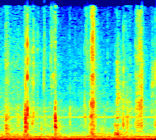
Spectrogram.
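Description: Faint, scattered crackles of a foil trading-card booster-pack wrapper being handled and worked at while it is opened, about half a dozen separate crinkles.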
